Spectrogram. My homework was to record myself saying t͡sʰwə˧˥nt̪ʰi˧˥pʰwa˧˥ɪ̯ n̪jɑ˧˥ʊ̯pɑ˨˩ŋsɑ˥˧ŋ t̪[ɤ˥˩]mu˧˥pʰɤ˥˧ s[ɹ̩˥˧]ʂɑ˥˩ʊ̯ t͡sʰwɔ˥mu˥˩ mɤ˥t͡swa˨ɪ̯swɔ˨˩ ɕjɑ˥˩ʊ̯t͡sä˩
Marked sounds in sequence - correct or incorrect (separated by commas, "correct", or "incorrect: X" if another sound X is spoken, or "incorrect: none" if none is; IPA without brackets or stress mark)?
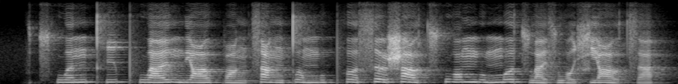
correct, correct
